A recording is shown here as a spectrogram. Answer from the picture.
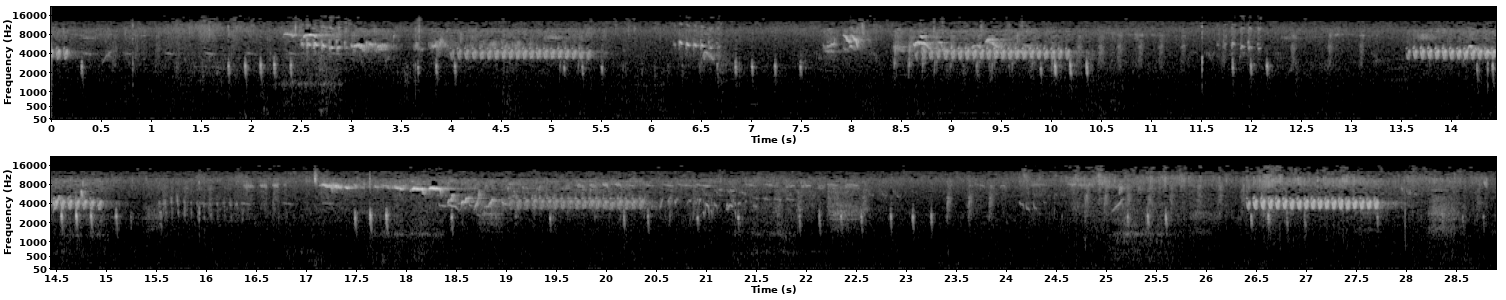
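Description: Birds singing: scattered high chirps and short trills, with a buzzy call of about a second and a half that comes back five times, every few seconds.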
